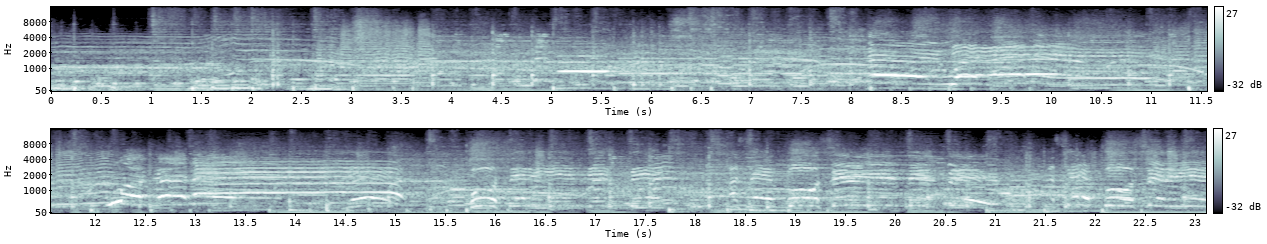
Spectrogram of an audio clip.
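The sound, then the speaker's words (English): A large live audience at a show in Durham roars continuously after being urged to get as loud as possible, full of overlapping yells, whoops and cheers, loud and sustained for the whole stretch with excited voices shouting over one another. “I'm gonna need y'all to get as loud as you can, y'all.”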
